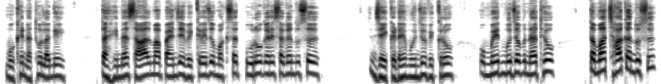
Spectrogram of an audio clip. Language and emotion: Sindhi, fearful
